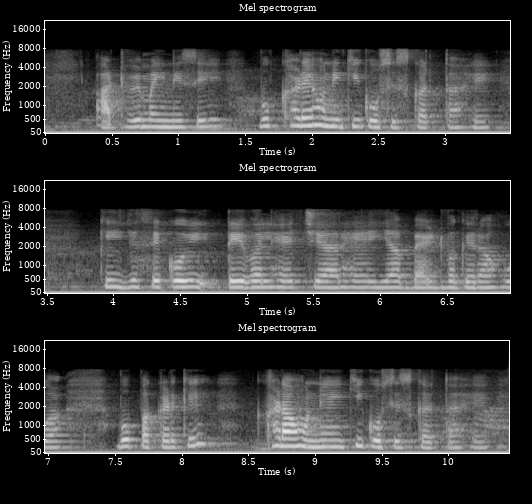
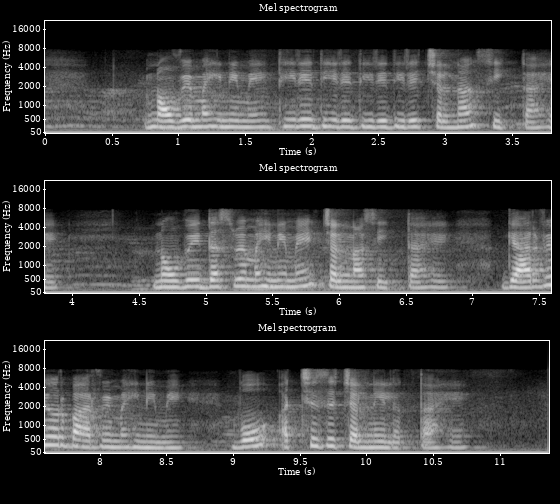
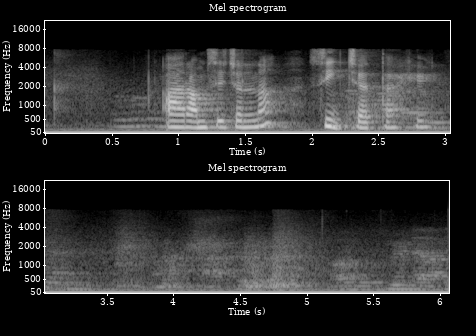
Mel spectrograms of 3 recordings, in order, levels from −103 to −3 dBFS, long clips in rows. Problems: none marked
